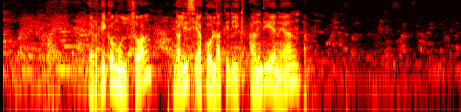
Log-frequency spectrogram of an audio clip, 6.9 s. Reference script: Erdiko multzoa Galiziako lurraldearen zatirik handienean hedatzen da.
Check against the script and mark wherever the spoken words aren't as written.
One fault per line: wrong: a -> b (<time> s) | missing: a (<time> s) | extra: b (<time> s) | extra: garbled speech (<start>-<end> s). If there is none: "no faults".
missing: lurraldearen (3.2 s)
missing: hedatzen (4.5 s)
